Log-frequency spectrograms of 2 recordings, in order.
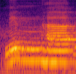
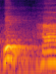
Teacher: nun sukun ketemu dengan ha, itu dibaca jelas, ya, tidak digentakkan. Kalau digentakkan itu akan nanti akan masuk ke sifatul huruf syiddah. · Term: izhar hakiki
